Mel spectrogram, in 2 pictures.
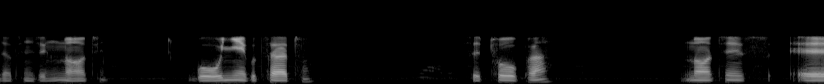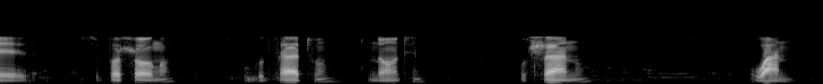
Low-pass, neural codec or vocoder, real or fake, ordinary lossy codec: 3.6 kHz; vocoder, 44.1 kHz, 128 mel bands every 512 samples, BigVGAN v2; fake; Opus, 64 kbps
